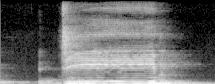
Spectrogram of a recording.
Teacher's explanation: জি জিম বলার সময় খেয়াল রাখব জিমটা হবে ভারী গলায় এবং জিমে তিন আলিফ টান দিতে হবে জি এটা যেন চিকন বা যেন না বের হয় জিম যেন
